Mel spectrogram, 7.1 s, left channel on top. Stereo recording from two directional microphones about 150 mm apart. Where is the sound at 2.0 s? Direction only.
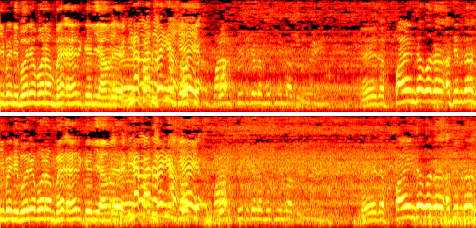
55° left (ahead or behind).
